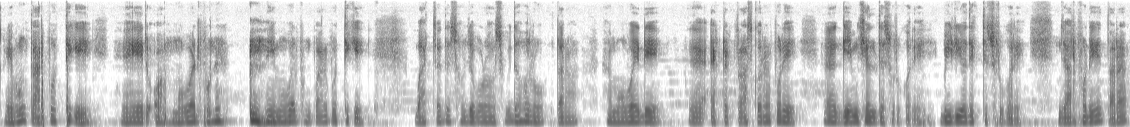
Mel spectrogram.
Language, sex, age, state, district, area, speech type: Bengali, male, 45-60, West Bengal, Bankura, urban, spontaneous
